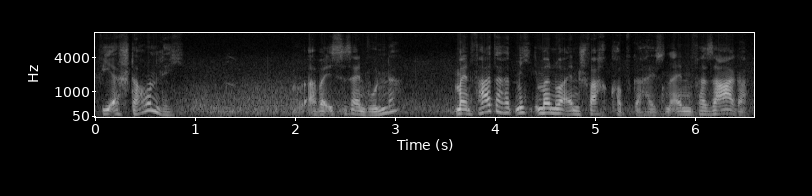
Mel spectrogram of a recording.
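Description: A man's voice: mid-range voice, very animated, brisk, background noise, lightly acted. An actor playing a resentful young man, the son of a famous father, in a radio play, sounding wry and complaining. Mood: bitter.

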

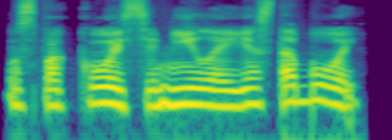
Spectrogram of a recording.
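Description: A woman voicing a tender, worried male lover in an audiobook, speaking softly and earnestly. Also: on the low side, fairly even intonation, a little fast, no room sound, clean studio sound, close to an everyday voice. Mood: soothing, tender. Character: tender, worried man visiting his imprisoned lover.

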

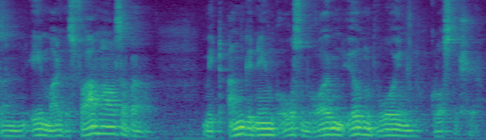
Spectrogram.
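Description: A thoughtful man in a radio drama, recollecting with hesitant, earnest pauses. His slightly low voice moves through very lively inflections. The room adds noticeable echo around it. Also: full character voice. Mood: reflective, recollecting. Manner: searching, hesitant, earnest, pausing to reformulate. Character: reflective man recalling an enigmatic late writer friend. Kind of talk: naturalistic German radio play acting, interview-like monologue.

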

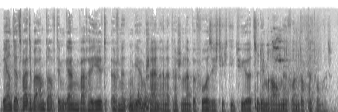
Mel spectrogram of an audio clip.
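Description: Deep-voiced, authoritative police detective. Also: male voice, steady tone, background noise. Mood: tense narration. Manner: measured, deliberate, emphatic storytelling. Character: authoritative male police detective recounting his case. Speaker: narrator and lead actor. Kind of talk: vintage German radio crime drama narration.

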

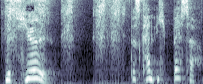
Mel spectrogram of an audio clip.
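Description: High, slow, coquettish maid. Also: female voice, a little mellow, slight background noise. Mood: saucy, amused. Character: coquettish, saucy Parisian cleaning maid, female. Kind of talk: German radio drama acting.

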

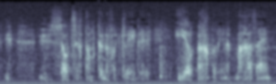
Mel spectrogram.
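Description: An actor playing a fussy, obsequious male shopkeeper in an old Dutch radio drama, hesitant, deferential and hushed. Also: moderate pace, poor audio. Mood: conspiratorial, hesitant. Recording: 1960s radio recording with faint hum.

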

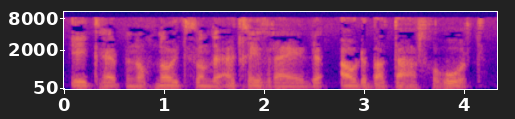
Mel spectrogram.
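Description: A man voicing an old, wry, courteous police detective in an audiobook, speaking deliberately and with dry modesty. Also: a bass voice, little pitch movement. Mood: modest, wry. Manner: slow, deliberate, drily modest. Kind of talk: Dutch audiobook character voice.

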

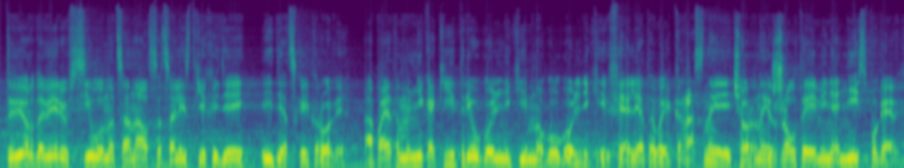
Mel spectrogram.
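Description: An actor playing a cold, fanatical, contemptuous Nazi SS commander in the interior monologue of a radio play. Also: male voice, fairly low pitch, lightly acted. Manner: self-assured, declamatory, scornful. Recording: studio radio drama with music behind. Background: music.

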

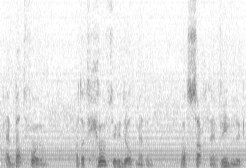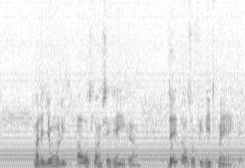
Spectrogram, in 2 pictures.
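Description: A man's voice: mid-range voice, a little fast, noisy background, close to an everyday voice. A man narrating a scripted boys' school story for a radio play. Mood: storytelling.

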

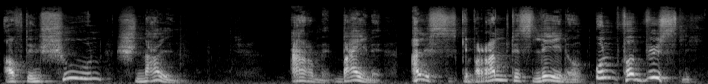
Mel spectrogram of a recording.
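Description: An actor playing a middle-aged, effusive artist father in a theatrical radio play, declaiming grandly in a husky voice. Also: on the high side, huge pitch swings, slow, heavily acted. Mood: rapturous pride. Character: proud, rapturous father Ambrosius, besotted with his artwork.

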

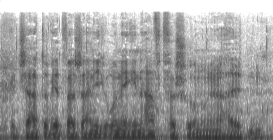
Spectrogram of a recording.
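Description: Stern legal official, really low voice, measured and sceptical, radio play, noisy background. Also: male voice, steady tone. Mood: sober, sceptical. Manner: measured, matter-of-fact. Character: sober, formal male justice official, sceptical. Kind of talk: radio drama dialogue.

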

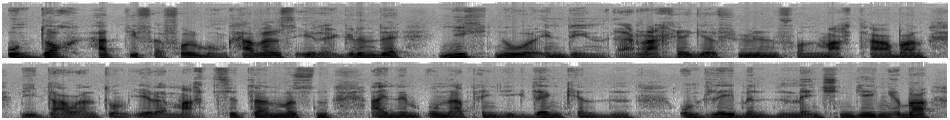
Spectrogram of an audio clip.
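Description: A man reading a formal scripted lecture in a measured, earnest manner with emphatic phrasing. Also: on the low side, no echo.

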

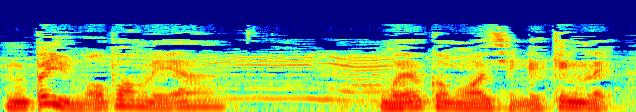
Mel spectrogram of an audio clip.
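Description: A man's voice: medium pitch, quick pace, lightly acted. A man acting in a radio drama with a Hong Kong Cantonese accent, playing a courteous, eager and smitten silk-shop owner. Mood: coy, smitten. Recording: music bed under the voice.

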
